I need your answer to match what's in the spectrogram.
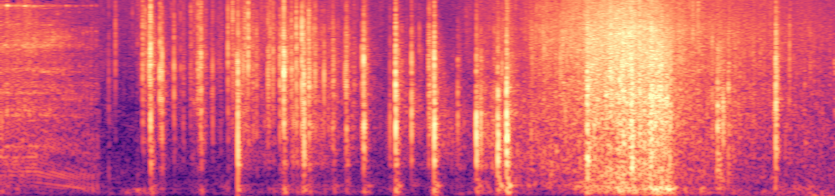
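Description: A pine tree, felled by a wildfire crew training in tree felling and estimated at close to a century old, with half its needles faded yellow from drought, cracks with a rapid, irregular series of sharp, loud snaps, then gives way to a surging, rushing crash as it falls, fading into quieter rustling. No one speaks.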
